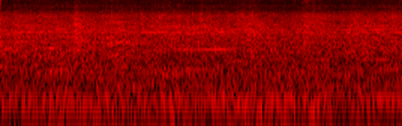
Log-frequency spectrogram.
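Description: Steady low rumble of street traffic, with an engine running nearby.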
